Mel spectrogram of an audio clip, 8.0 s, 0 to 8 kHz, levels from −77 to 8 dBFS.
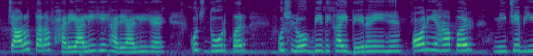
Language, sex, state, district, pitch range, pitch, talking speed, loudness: Hindi, female, Bihar, Madhepura, 255-305 Hz, 280 Hz, 165 wpm, -22 LUFS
